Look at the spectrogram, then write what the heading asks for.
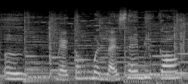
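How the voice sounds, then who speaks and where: A woman voicing a caring, gently chiding young mother in an animated cartoon. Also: high voice, brisk, over loud music, lightly acted. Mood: indulgent.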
